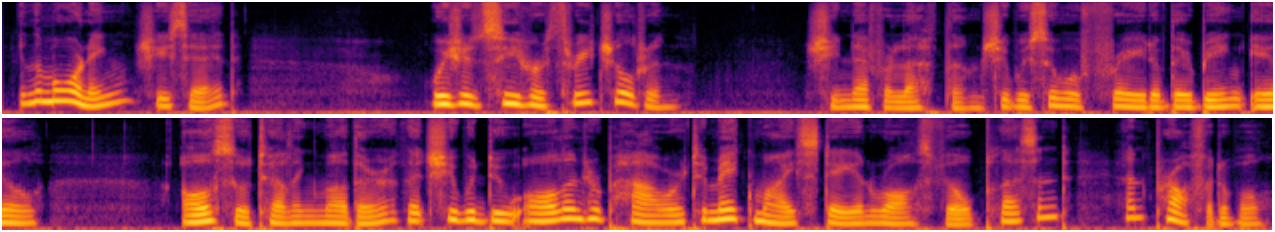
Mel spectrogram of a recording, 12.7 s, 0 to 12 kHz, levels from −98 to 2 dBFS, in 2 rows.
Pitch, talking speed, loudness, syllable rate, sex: 185 Hz, 205 wpm, -18 LUFS, 5.6 syllables/s, female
